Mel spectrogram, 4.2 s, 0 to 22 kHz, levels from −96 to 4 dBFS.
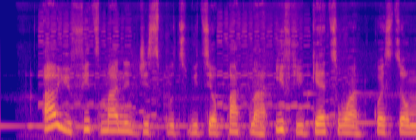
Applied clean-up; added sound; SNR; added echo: none; Harmonica + Marimba, xylophone; 16 dB; none.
